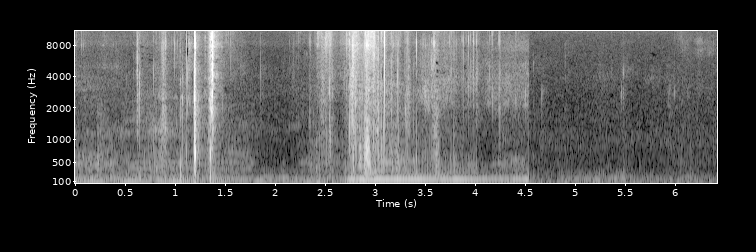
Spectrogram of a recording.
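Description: Handling noise as the overhead camera is taken down and moved: two sharp clicks in quick succession just over a second in, then a rustle. Under it is a low steady hum that stops about three quarters of the way through.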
